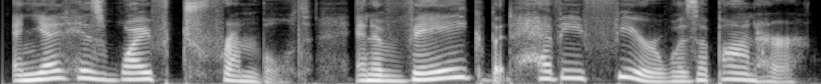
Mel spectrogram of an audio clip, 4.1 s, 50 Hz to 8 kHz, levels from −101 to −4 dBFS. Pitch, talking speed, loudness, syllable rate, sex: 205 Hz, 205 wpm, -17 LUFS, 4.9 syllables/s, female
